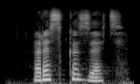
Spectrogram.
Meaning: 1. to tell 2. to relate, to narrate
- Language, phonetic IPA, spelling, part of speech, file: Russian, [rəs(ː)kɐˈzatʲ], рассказать, verb, Ru-рассказать.ogg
